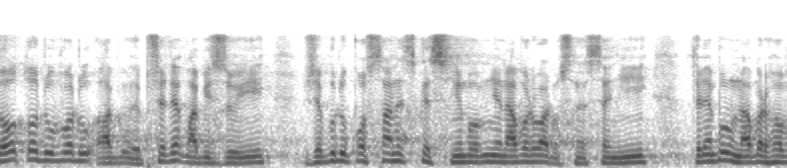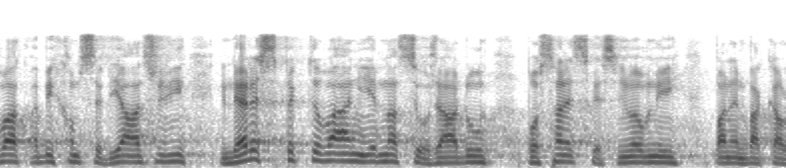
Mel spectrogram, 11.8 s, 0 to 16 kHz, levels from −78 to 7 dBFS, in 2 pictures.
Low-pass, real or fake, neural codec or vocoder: 7.2 kHz; fake; codec, 16 kHz, 8 kbps, FunCodec, trained on LibriTTS, 25 frames a second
